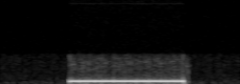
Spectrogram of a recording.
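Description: A phone call being placed rings out with a single steady, mid-pitched electronic ringback tone lasting just under a second, heard alone against silence.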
